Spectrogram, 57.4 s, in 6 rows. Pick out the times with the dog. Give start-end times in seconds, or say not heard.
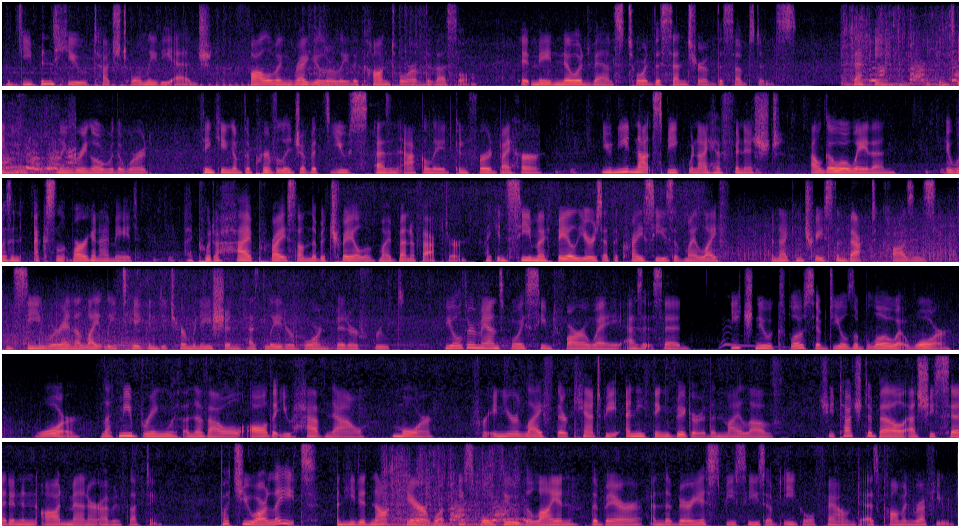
8.3-10.3, 51.6-53.1.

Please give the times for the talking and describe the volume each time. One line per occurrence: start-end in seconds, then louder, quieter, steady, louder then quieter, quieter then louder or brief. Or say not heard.
0.0-57.3 steady.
